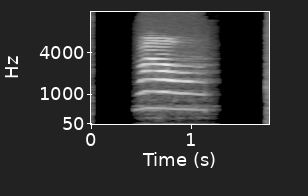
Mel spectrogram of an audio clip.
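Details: Domestic house cat giving its most common call, a meow used toward people, which grew from kittens asking their mother for what they need: one clear, tonal meow lasting under a second, held steady then easing off, in a quiet room.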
